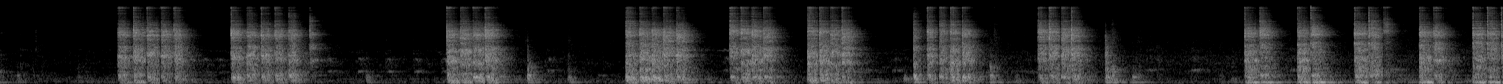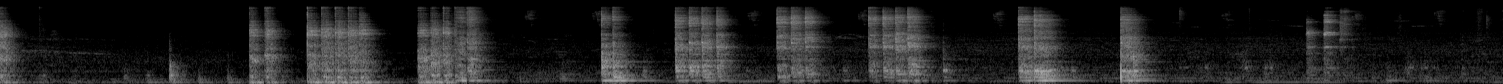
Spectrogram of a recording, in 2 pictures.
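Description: Wood chisel repeatedly struck into the wooden edge of a door, about one sharp stroke a second with uneven spacing. It is cutting out the shallow recess for a door lock's latch plate so that the plate sits flush with the door edge.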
